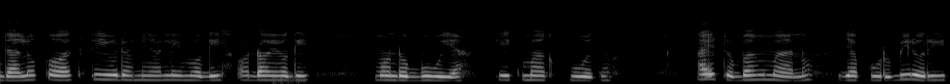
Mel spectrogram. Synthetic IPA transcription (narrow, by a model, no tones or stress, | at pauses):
d̪alɔkɔt̪tɪjudɔnɪɔlɪmɔɡɪɔdɔjɔɡɪ | mɔndɔbuja | kɪkmaɡpwod̪o | aɪtobaŋmanɔ | d͡ʒapuɾbiɾoɾi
